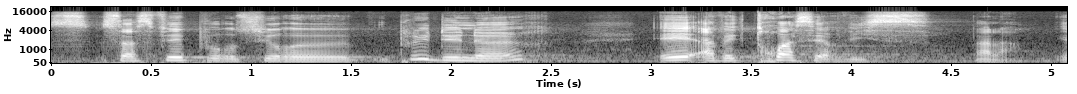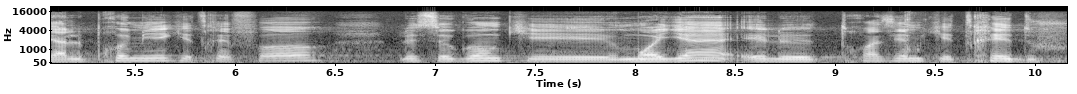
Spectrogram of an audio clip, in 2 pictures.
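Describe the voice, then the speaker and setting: A woman speaks at a very deep, low pitch with ordinary variation and a fairly slow pace. Noticeable background noise runs underneath. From Niger. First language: Zarma (Songhai) (speaking French). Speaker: filmmaker. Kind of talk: master class talk.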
